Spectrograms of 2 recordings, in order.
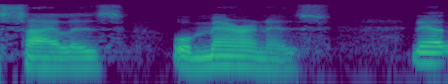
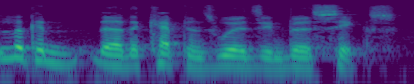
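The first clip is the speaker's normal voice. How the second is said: usual speaking voice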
